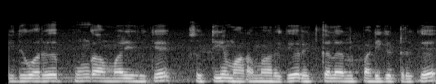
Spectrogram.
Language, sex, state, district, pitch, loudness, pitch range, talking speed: Tamil, male, Tamil Nadu, Namakkal, 145 Hz, -14 LUFS, 140-150 Hz, 165 wpm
